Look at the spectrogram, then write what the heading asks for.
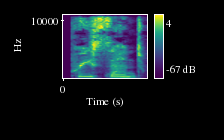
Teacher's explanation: As a verb present with stress on the second syllable, it means to show or display.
